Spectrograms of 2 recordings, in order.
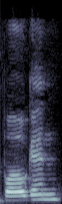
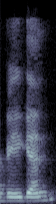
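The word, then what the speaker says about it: Beagán: But it's kind of pronounced Bogan, but I will call her Vegan probably.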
